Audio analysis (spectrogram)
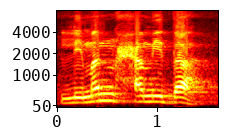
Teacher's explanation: نون ساکن کے بعد ہا ہے حرف حلقی، یہاں پر اظہار ہوگا لمن حمدہ اور اس الٹے پیش کو ہم ساکن کریں گے کیونکہ یہاں پر وقف ہے.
